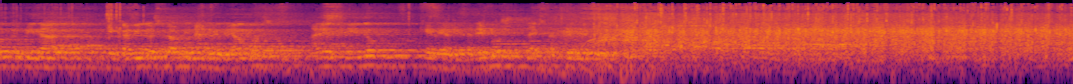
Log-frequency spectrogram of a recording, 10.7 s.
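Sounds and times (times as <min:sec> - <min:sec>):
speech: 0:00.0 - 0:06.7
emotional applause: 0:05.9 - 0:10.7.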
